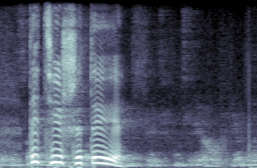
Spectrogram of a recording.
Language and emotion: Russian, angry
